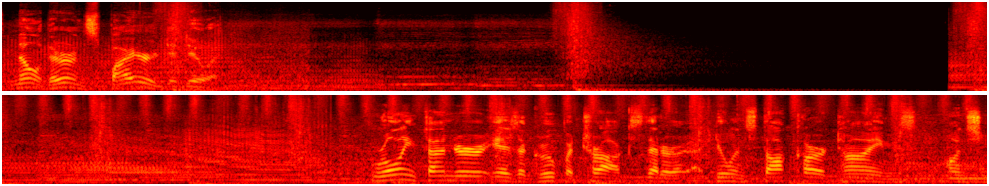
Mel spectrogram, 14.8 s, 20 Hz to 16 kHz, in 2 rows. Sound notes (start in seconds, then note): 7.1 semi's engines roaring; 7.1 upbeat music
